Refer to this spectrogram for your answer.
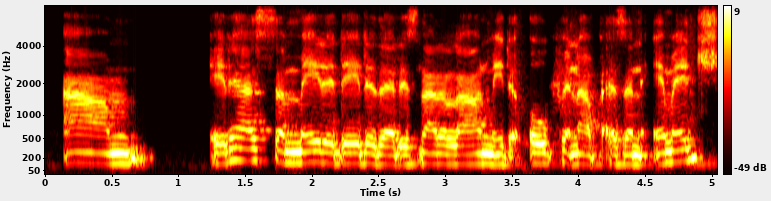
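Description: Over a quiet background, a woman speaks at a moderate pace in a very deep, low pitch with ordinary pitch variation. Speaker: show producer. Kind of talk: casual chat. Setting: video call. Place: home room. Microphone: video call.

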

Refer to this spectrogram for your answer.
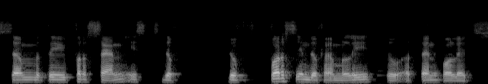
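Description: There is a quiet background as a man with an Indonesian accent talks in a fairly low pitch. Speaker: fintech executive; fintech company founder guest lecturer. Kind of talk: lecture. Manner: halting. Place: home room. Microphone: webcam.

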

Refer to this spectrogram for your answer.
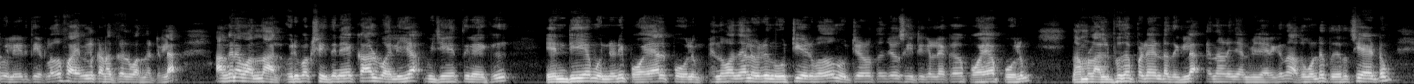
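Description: Speaking with medium pitch, a man has a dark, mellow tone and fairly even intonation. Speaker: political commentator. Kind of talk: political analysis monologue.

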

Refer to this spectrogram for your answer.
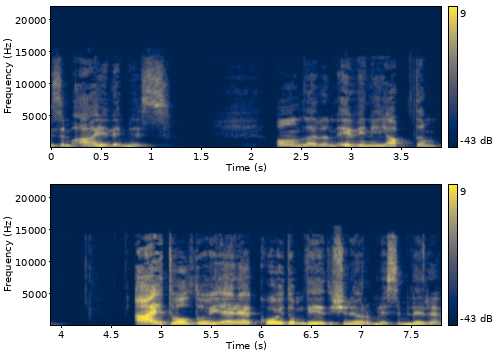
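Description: A woman speaks very slowly in a very deep, low voice with a dark, mellow tone, ordinary pitch variation and audible room echo. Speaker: home vlogger. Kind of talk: home tour vlog. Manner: deliberately slow.

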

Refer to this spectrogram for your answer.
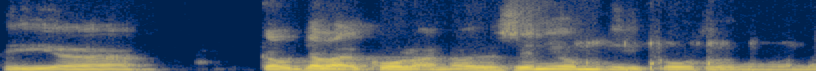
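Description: His pitch is in the medium range. The man talks fairly quickly. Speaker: interpreter for orthodontics webinar. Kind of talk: consecutive interpretation. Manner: halting, many fillers.

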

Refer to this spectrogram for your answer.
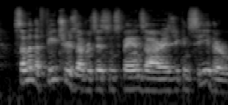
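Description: Audible room echo is present. The voice belongs to a man. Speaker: personal trainer. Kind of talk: promotional tutorial talk. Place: home room. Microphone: camera far.

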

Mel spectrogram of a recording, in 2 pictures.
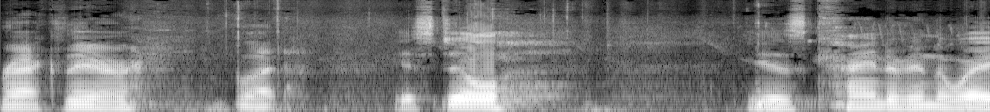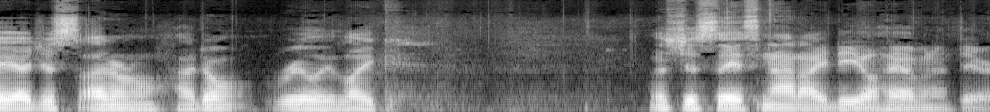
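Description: A man's dark, mellow tone with ordinary pitch variation and long, frequent pauses, in a dry sound with no echo and a quiet background. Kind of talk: tutorial. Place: open country. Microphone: phone near.

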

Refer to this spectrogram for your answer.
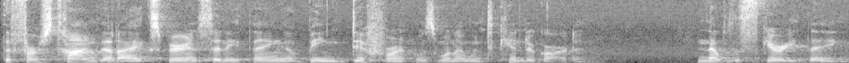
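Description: Very fast, monotone speech from a woman with a fairly low pitch and an American accent, with audible room echo and noticeable background noise. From Lebanon, Ohio, US Midwest. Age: 60s. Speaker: public commenter at city council. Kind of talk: public comment testimony.

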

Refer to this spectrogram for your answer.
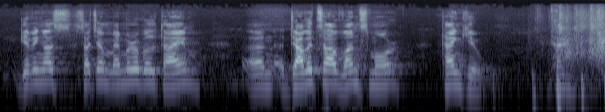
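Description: Light background noise sits behind a man's high-pitched voice. He keeps fairly even intonation at a moderate pace, with long, frequent pauses. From India. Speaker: family member giving vote of thanks; host giving vote of thanks. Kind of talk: vote of thanks. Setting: lecture hall with audience. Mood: warm, grateful. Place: hall. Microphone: handheld.

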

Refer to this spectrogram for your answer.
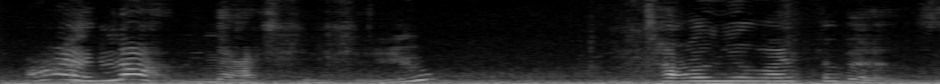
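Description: A woman talks at a fairly slow pace with loud background noise behind her. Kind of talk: groggy casual chat. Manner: drowsy, slurred, numb-mouthed protest. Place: car. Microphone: phone near.

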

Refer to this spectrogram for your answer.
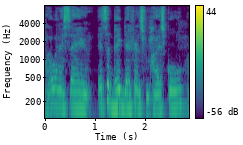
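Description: A somewhat breathy man speaks at a fairly slow pace with ordinary pitch variation over light background noise. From Southern California. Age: young. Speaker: college football player, YouTuber. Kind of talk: casual Q&A vlog. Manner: casual, slangy. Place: home room. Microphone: phone near.

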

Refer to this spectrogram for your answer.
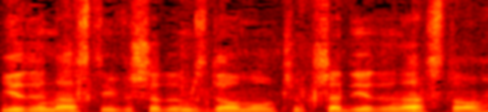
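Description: Light background noise accompanies a man's voice, recorded dry with no echo. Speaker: hiker vlogger. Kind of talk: casual vlog chat. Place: open country. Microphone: phone near.

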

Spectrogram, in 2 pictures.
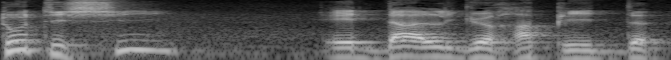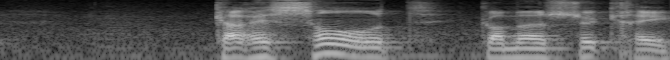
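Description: A man talks at a very slow pace, breaking it up with long, frequent pauses. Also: lively intonation. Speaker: blogger reading poetry. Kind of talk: poem reading, read aloud from a book after a short spoken introduction. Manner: measured, formal, literary delivery; unhurried, with a reverent, contemplative tone. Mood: calm, measured. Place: home room. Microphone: phone near.

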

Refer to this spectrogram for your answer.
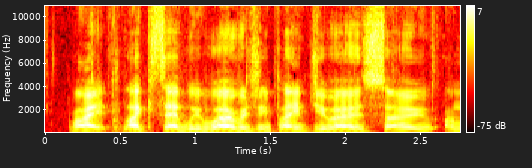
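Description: A man talking at a very fast pace in a London accent. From England, London. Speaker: gaming streamer. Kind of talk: live gameplay stream commentary. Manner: animated. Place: home room. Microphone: headset.

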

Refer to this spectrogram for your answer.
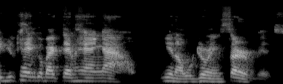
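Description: Against a quiet background, a man speaks at a fairly quick pace with high pitch and fairly even intonation. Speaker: livestream host. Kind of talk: casual livestream chat. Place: home room. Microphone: webcam.

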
